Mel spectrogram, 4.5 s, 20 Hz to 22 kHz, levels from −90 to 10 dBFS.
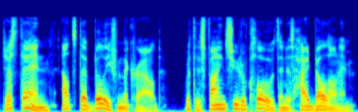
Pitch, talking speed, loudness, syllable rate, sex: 115 Hz, 270 wpm, -17 LUFS, 5.6 syllables/s, male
